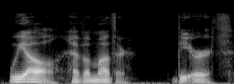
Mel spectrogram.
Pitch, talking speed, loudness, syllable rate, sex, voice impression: 95 Hz, 155 wpm, -17 LUFS, 4.7 syllables/s, male, very masculine, very adult-like, slightly middle-aged, thick, tensed, very powerful, bright, slightly hard, clear, fluent, very cool, intellectual, refreshing, very sincere, very calm, mature, very friendly, very reassuring, unique, very elegant, slightly wild, very sweet, lively, kind, slightly modest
